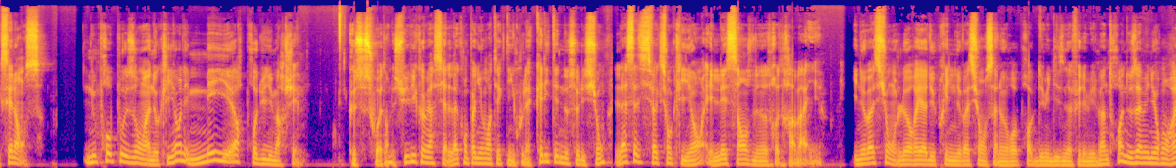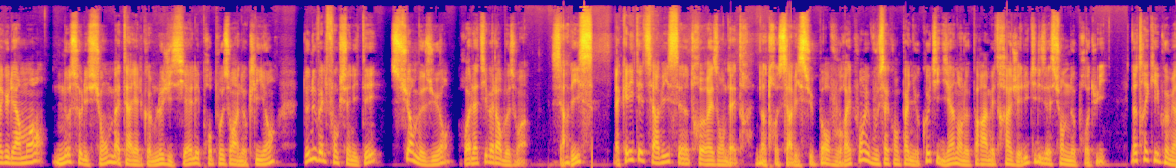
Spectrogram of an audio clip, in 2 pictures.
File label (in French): Voix off site internet page tout autres secteurs; pointage et traçabilité tous secteurs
